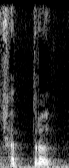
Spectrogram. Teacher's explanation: ਛੱਤਰ ਨਹੀਂ ਕਹਿਣਾ, ਪੋਲਾ ਹੀ ਬੋਲਣਾ ਹੈ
